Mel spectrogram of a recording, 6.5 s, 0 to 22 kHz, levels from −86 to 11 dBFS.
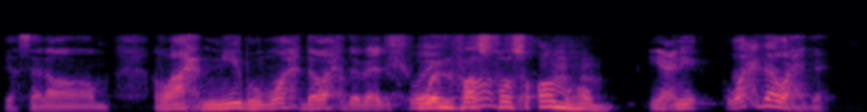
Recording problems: high frequencies cut off; noticeable; nothing above 6 kHz
garbled, watery; slightly

